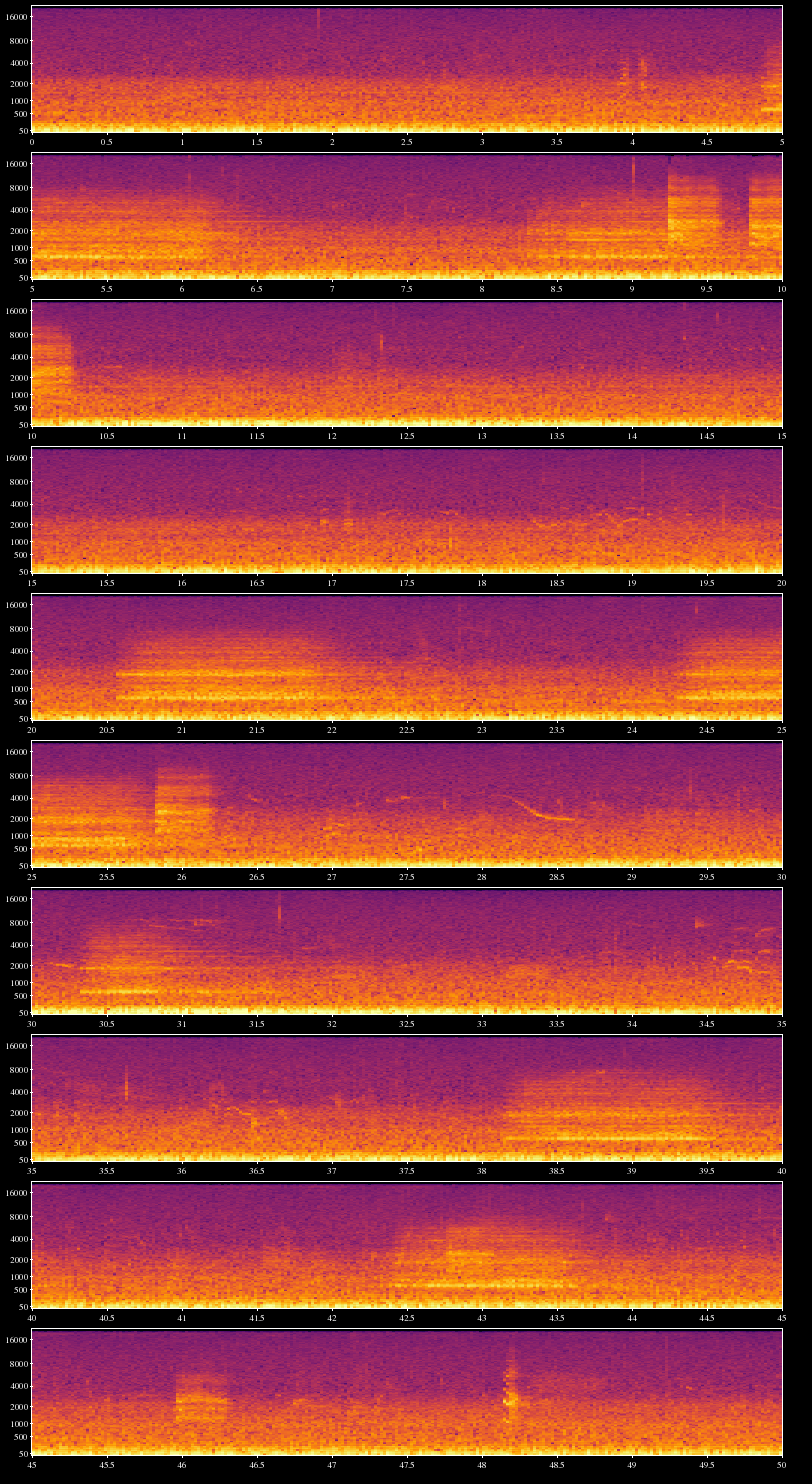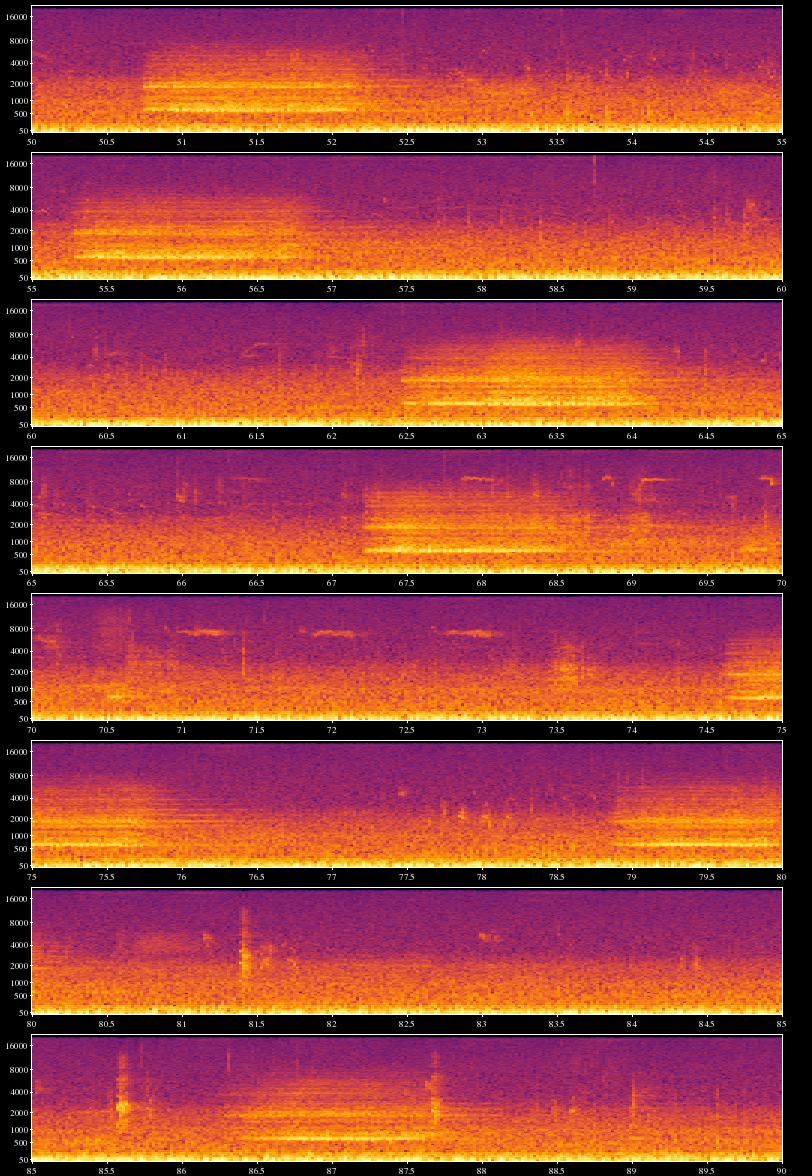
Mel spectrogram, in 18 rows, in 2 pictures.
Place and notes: Warta river embankment, Srem - saw snarls
recorded by the river, bit outside of the city. someone working with a saw or a grinder on the other side of the river. distant traffic from the bridge (Roland r-07 internal mics)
